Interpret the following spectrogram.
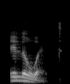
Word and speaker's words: silhouette: A form-fitting, anong pronunciation po nito? Sorry. Silhouette.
